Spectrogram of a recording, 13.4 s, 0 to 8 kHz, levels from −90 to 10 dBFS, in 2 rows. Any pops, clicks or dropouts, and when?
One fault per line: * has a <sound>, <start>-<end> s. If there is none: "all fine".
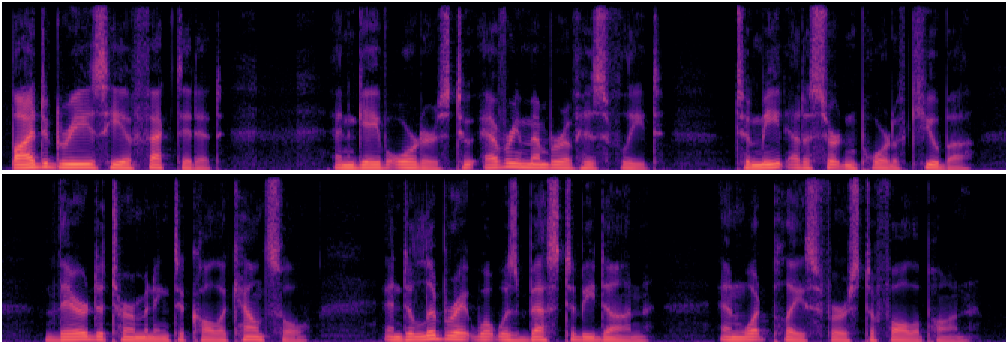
all fine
